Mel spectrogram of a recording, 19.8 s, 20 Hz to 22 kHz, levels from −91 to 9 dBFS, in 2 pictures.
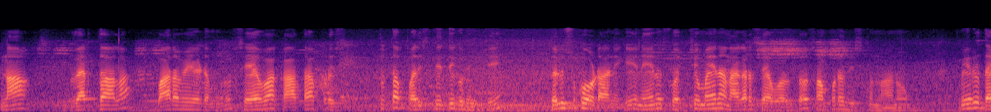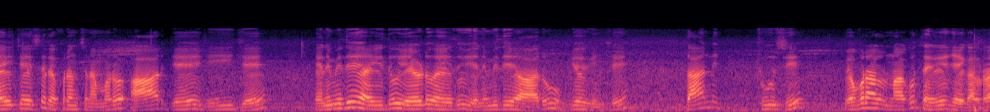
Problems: background conversations at intervals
